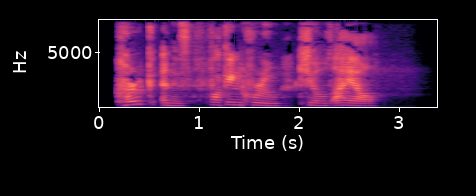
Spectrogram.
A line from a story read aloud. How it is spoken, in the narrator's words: Nero barks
